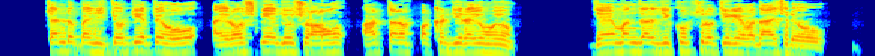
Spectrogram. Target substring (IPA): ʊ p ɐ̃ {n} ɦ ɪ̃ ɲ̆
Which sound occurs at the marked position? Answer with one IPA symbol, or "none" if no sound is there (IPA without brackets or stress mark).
none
